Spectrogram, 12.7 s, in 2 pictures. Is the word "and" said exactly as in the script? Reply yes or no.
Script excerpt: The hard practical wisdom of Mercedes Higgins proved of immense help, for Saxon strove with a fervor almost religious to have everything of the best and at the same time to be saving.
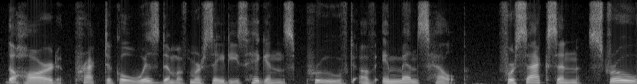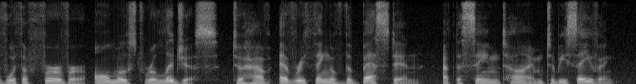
no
